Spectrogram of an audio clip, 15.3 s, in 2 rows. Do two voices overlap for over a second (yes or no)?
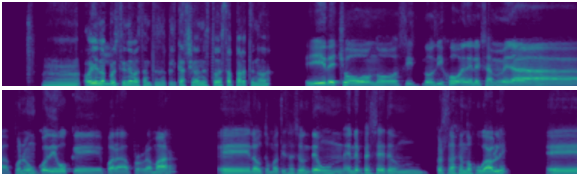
no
